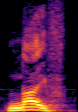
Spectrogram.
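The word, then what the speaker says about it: knife: ठीक इसी तरह से नाइफ, नाइफ में बेशक के है शुरू में, लेकिन इसकी आवाज़ नहीं निकलेगी।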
